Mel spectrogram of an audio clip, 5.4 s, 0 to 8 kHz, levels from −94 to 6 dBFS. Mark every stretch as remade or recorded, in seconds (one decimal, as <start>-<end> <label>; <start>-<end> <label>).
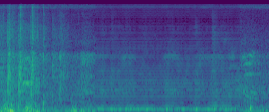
0.0-1.9 recorded; 1.9-4.8 remade; 4.8-5.4 recorded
